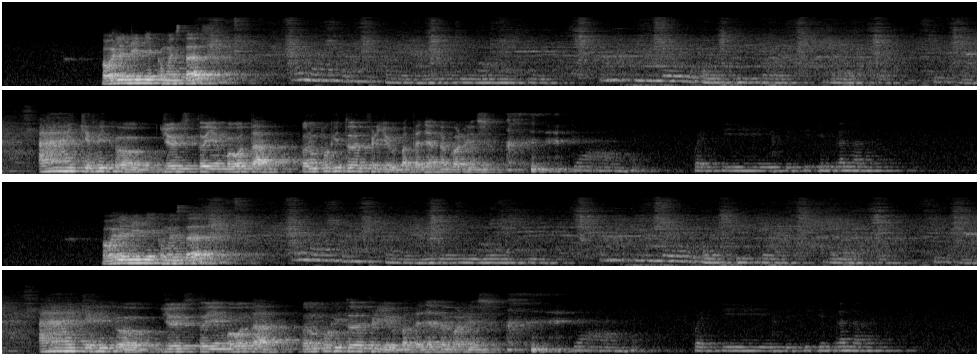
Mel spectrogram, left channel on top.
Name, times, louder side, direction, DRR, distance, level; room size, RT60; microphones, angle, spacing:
voice 1, 1.0-2.1 10.1-12.4 12.7-15.3, left 1 dB, 85° left, 2 dB, 0.9 m, -21 dB
sound 1, 1.9-10.0, left 1 dB, 20° left, 1.3 m, -40 dB
voice 2, 2.9-5.5 6.0-7.9 8.2-8.9 9.3-9.7 15.5-16.1 16.7-18.5, equal, ahead, -1 dB, 0.7 m, -36 dB
8.7 x 4.3 x 2.6 m, 1.3 s
head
